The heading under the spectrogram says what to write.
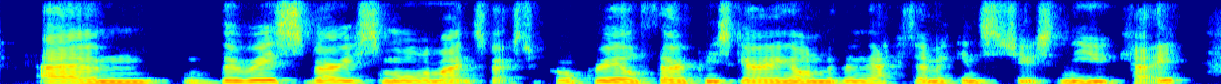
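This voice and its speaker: With a British accent, a woman speaks at a very fast pace. Her pitch sits in the medium range. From UK. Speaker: veterinary apheresis specialist. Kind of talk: casual chat.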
